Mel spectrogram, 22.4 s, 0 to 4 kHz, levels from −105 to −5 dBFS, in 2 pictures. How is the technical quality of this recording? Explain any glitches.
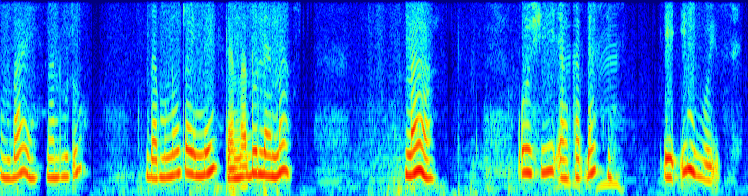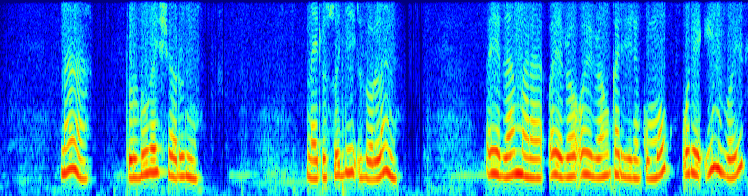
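There are three small glitches, all from the call path's jitter buffer: two brief stalls and one quick speed-up. The band stops at 4 kHz, which fits a G.711 A-law call codec at 64 kbps.

At 8.54 to 8.60 s and again at 13.79 to 13.83 s there's a short stall from a late packet. The buffer ran dry, so the receiver stretched the last sound, 37 ms the first time and 16 ms the second, then carried on where it left off. Nothing is missing, but the sound hangs a touch too long with a slight buzz or dip.

From 12.58 to 12.97 s you get a jitter buffer speed-up. Too much audio had piled up, so the receiver snipped out tiny pitch-period chunks, about 50 ms in all. That section plays at 112% speed without any pitch change, so it comes across a bit rushed.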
